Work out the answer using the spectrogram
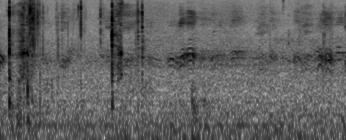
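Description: A few sharp clicks, then faint repeated bird calls in the background.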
